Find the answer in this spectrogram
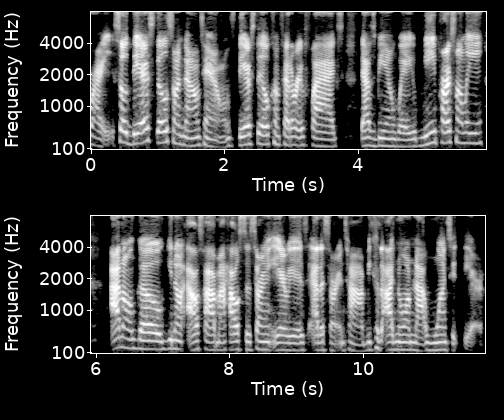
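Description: A woman with an American accent and a fairly low pitch, a bright, sharp tone and ordinary pitch variation at a moderate pace, in a dry sound with no echo and a quiet background. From Boston, Massachusetts. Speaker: social worker. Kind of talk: casual interview. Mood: earnest, serious. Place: home room. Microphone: webcam.

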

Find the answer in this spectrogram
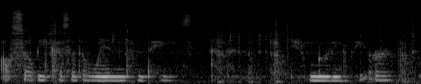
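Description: Soft-spoken whispering at a moderate pace, with noticeable background noise. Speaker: craft vlogger. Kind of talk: casual vlog chat. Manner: soft ASMR whisper while scratching.

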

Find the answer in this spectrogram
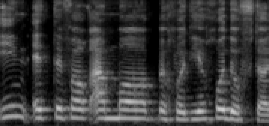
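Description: In a quiet setting, a woman speaks at a moderate pace. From Iran, Abadan; Iran. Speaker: painter and poet; poet. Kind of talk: lecture. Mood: warm, reflective. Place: home room. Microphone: webcam.

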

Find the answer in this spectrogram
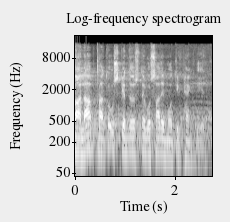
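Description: Clear music plays behind a man speaking with ordinary pitch variation. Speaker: Islamic scholar giving a religious lecture. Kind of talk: Islamic sermon (bayan). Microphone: podium.

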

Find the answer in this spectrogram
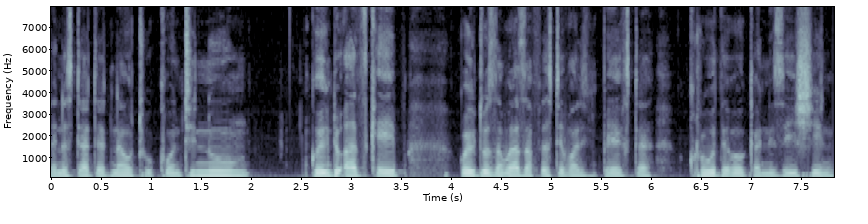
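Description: Over a quiet background, a man speaks at a moderate pace in a fairly high, dark, mellow voice with monotone, flat intonation. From South Africa. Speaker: theatre company founder; panelist. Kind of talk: panel talk. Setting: stage with audience. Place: hall. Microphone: handheld.

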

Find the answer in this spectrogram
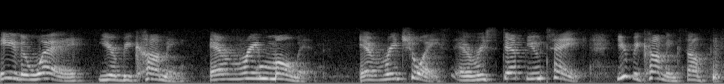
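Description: The speaker talks at a moderate pace with few pauses and lively intonation over clear background noise. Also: woman, fairly high pitch for a woman.

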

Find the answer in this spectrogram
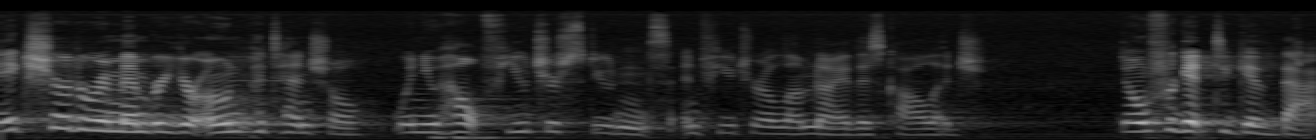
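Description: Fairly high for a woman, her voice moves at a fairly quick pace with lively intonation and big swings in loudness. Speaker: alumna and architect giving a speech; speaker. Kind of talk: commencement speech. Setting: stage with audience. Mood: warm, encouraging. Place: hall. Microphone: podium.

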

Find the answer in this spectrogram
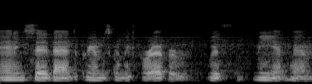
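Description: A man with a fairly low pitch at a moderate pace, with noticeable background noise. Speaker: gamer youtuber. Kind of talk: casual gameplay commentary.

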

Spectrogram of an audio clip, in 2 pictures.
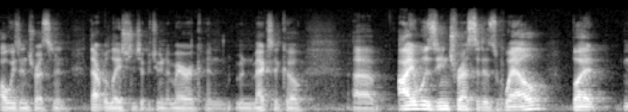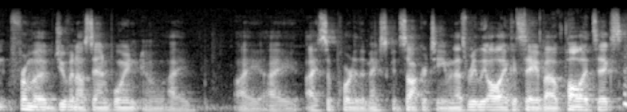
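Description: Speaking at a very fast pace, a man uses a very deep, low pitch with ordinary pitch variation. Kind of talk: interview answer. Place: studio. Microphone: studio mic.

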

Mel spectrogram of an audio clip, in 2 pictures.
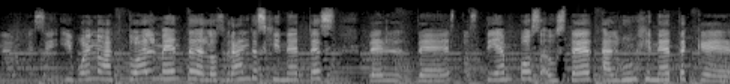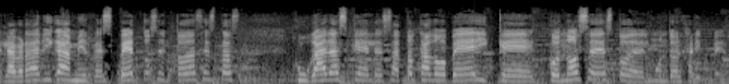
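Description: A raised, projected voice with fairly even intonation at a moderate pace, dry with no echo, over clear music in the background. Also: woman, high pitch for a woman. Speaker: interviewer. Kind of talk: TV interview host. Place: farm. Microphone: handheld.

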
